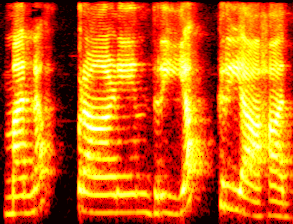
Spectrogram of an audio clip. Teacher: So manaha, visarga followed by pra here, that is upadhmaniya.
